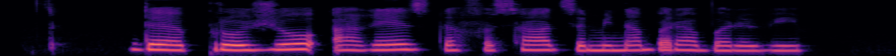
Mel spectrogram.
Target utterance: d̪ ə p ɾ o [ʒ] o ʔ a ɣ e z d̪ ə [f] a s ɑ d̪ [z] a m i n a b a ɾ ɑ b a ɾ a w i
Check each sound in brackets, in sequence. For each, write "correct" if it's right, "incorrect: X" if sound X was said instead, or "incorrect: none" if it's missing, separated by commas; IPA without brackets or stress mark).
correct, correct, correct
